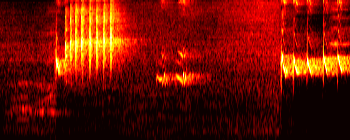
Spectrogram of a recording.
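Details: Kapas tembak bulbul in full, lively song on a master recording used to teach competition songbirds. A rapid series of bright, sharp notes rolls out, a short twittered phrase follows, then crisp repeated shots close the passage.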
